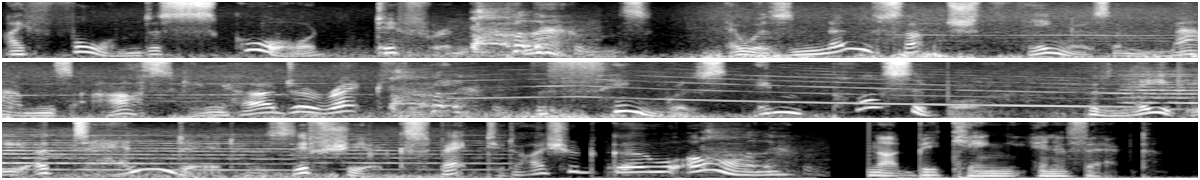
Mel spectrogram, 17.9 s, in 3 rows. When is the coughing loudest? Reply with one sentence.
The loudest moment of the coughing is at 3 seconds.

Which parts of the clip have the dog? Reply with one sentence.
The dog can't be heard in this clip.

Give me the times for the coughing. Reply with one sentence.
The coughing can be heard from 1.9 to 3.0 s, from 7.4 to 8.6 s and from 14.9 to 16.1 s.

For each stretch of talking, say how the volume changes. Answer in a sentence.
You can hear the talking from 0.0 to 17.8 s, at a steady volume.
